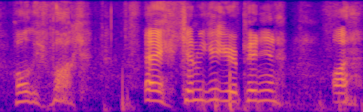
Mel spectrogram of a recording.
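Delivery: normal talking voice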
